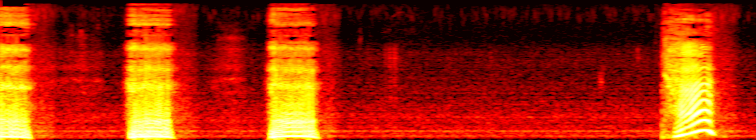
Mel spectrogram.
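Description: Heavy breathing close to the mic: three loud, breathy gasps about a second and a half apart, a pause, then a final voiced, groaning exhale. No one talks.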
